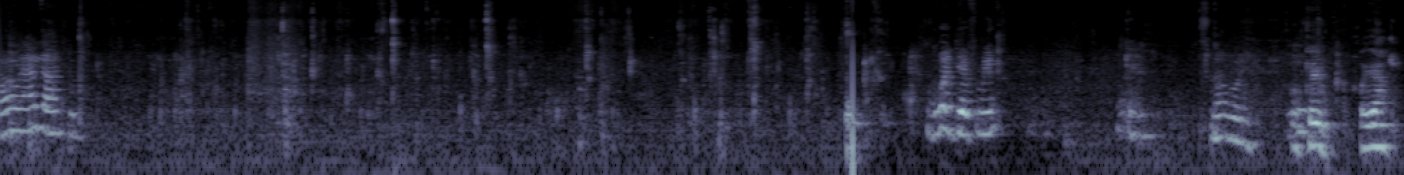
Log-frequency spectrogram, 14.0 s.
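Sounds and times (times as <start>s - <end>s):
faint chewing: 0.0s - 14.0s
wet mouth clicks: 2.6s - 9.0s.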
